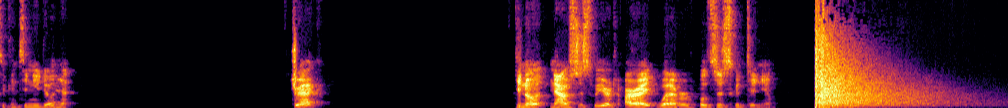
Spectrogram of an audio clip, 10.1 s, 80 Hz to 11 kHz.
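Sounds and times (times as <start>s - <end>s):
speech: 0.0s - 0.8s, 2.9s - 3.3s, 5.2s - 7.8s
sniper rifle shot sound effect: 8.2s - 10.0s.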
